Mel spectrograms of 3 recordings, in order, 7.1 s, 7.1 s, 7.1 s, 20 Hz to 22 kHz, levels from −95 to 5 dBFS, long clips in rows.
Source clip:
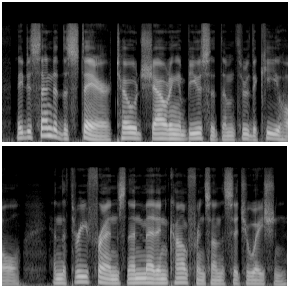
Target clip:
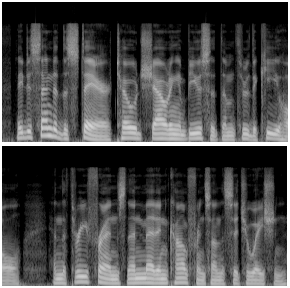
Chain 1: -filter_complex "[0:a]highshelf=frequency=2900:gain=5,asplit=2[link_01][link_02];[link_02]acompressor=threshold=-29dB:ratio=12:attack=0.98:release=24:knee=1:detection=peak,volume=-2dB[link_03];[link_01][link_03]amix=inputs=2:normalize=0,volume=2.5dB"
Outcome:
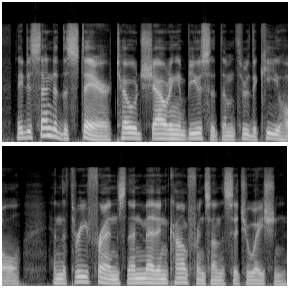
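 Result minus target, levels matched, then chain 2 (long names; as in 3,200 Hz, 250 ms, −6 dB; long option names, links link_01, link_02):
8,000 Hz band +4.5 dB
-filter_complex "[0:a]highshelf=frequency=2900:gain=-3,asplit=2[link_01][link_02];[link_02]acompressor=threshold=-29dB:ratio=12:attack=0.98:release=24:knee=1:detection=peak,volume=-2dB[link_03];[link_01][link_03]amix=inputs=2:normalize=0,volume=2.5dB"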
